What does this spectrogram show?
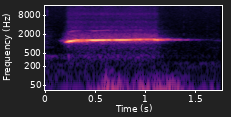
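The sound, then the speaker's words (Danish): A person whistles one steady, sustained note for just over a second, fairly loud, with a slight upward slide at the start and no talking. “Jeg kan, kan kun fløjte i én tone.”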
